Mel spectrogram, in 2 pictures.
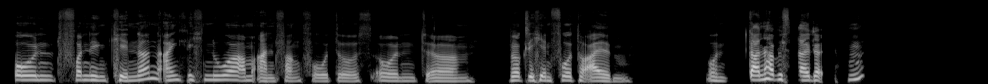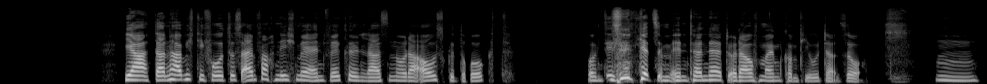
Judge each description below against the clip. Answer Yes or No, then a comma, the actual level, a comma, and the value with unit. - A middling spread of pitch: Yes, average, 3.4 semitones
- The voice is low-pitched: No, medium, 185 Hz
